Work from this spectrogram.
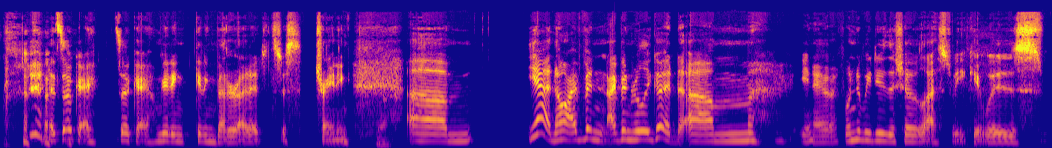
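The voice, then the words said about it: Scratchy, strained voice. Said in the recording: “losing my voice ... it's really kind of causing my voice to feel scratchy at times”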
